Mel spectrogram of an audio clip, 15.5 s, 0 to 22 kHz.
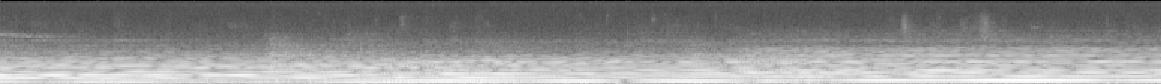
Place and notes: walking into St. Baafskathedraal while the big organ is being tuned. listening to small snippets of conversation in various languages. then walking out.
Gent, Belgium, 30 June 2015, ~14:00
